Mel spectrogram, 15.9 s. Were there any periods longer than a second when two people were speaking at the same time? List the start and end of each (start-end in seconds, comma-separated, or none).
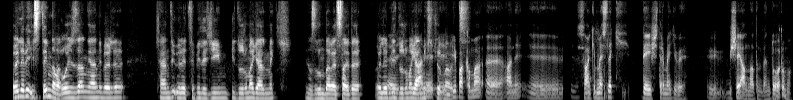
7.7-9.3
